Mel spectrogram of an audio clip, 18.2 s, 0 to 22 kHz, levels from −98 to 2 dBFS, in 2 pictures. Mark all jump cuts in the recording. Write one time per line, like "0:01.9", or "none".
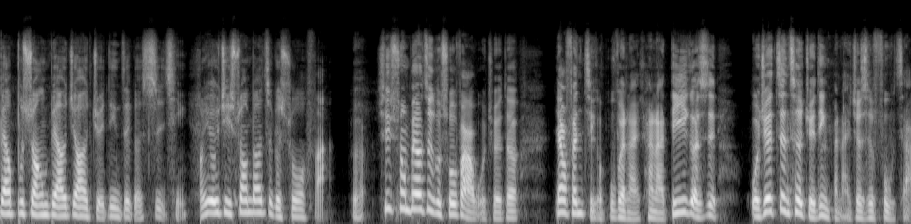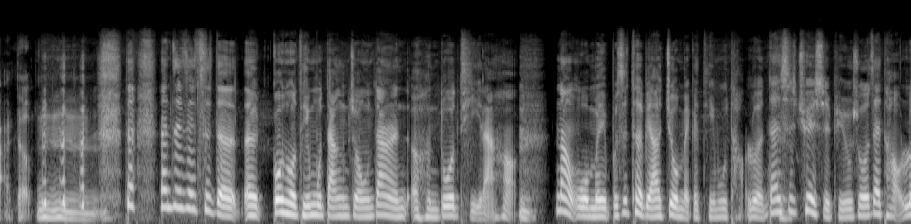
0:02.0
0:09.5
